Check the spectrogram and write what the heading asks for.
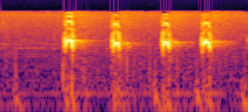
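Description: Cartoon dog yapping: short, high yaps about two a second, the first coming about two-thirds of a second in.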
